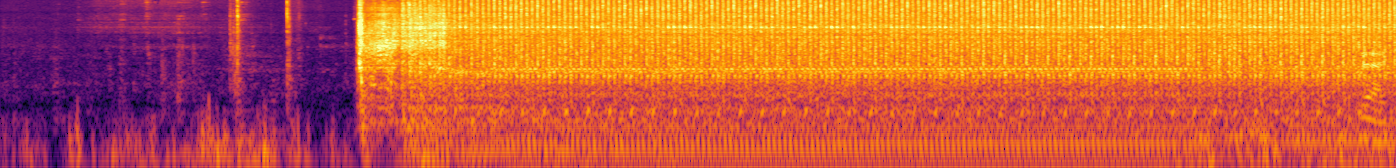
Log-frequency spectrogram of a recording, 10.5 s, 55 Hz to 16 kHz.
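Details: Land Rover Defender reconditioned 300Tdi diesel, cold start after new oil pressure switch, oil and filter: hard even clatter over idle that goes away after a while; owner suspects oil pump, cause undetermined.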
